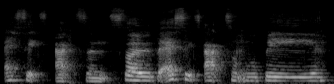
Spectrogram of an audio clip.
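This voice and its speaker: A woman's voice: on the low side, fairly even intonation, unhurried, darkish tone. A middle-aged woman hosting a casual family vlog at home, playful and laughing easily. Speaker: vlogger. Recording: roomy echo.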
